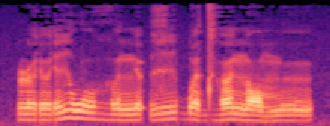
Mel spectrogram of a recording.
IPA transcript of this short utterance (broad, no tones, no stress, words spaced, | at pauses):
ɭyɾyɾiwu ɦɯnyʔɣiɓə dʱœ nɔ mʉ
